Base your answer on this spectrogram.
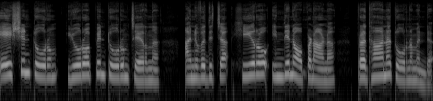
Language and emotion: Malayalam, neutral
